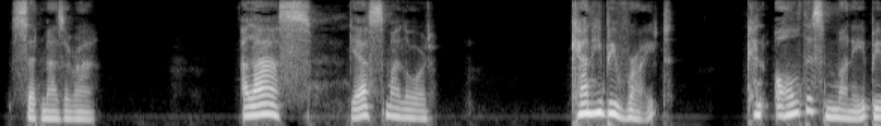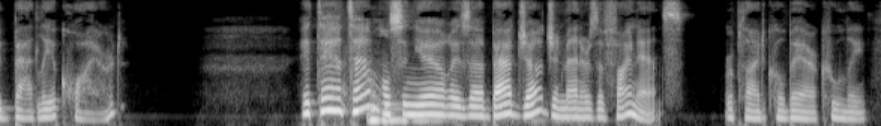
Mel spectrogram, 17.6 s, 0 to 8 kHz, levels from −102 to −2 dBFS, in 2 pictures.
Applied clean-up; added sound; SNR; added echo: neural mask model RNNoise.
